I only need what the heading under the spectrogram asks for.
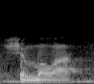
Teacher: of course with the patak furtive there in the third guttural position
